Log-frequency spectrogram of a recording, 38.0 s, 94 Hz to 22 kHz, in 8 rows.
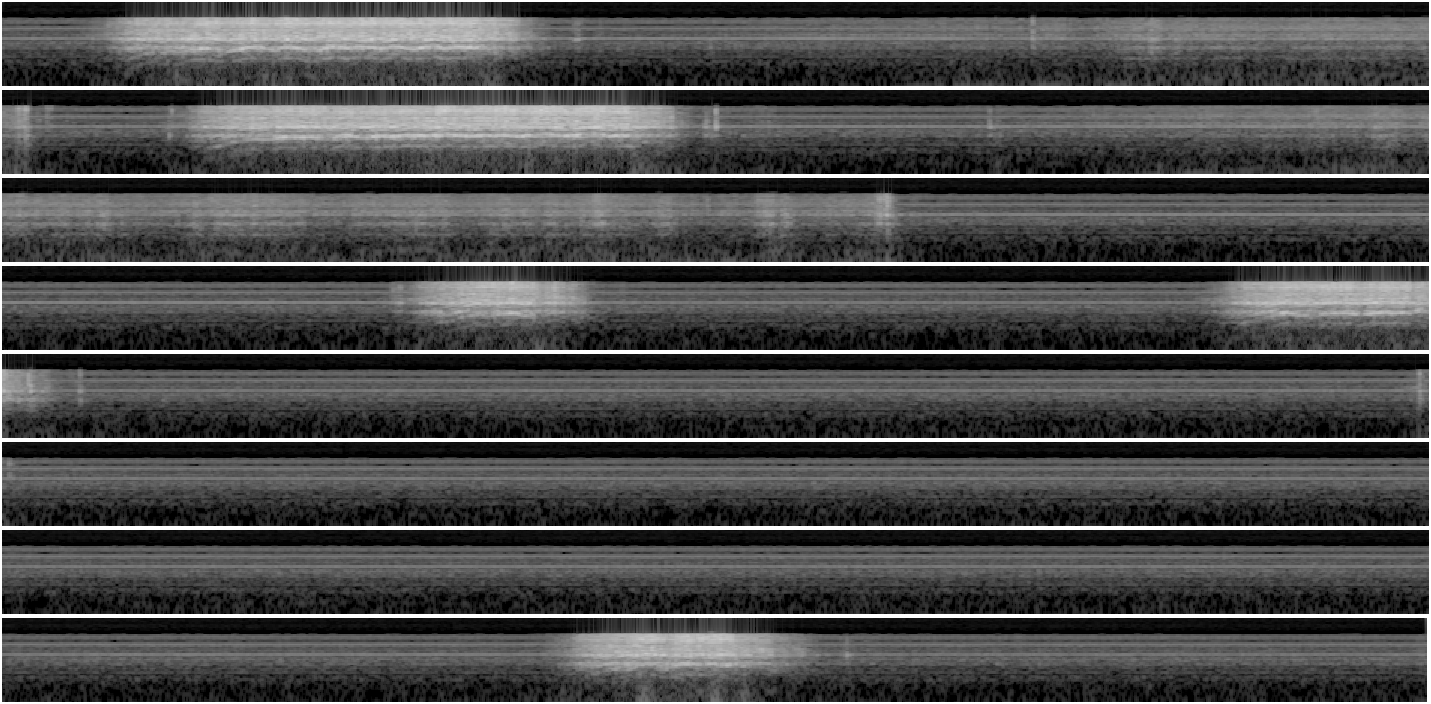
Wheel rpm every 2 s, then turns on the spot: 90, 10, 40, 80, 20, 20, 0, 10, 10, 40, 0, 0, 0, 0, 0, 0, 0, 30, 10.
2-4 8-12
